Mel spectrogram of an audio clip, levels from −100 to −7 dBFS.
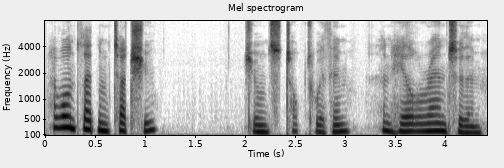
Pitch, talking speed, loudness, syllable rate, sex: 195 Hz, 205 wpm, -17 LUFS, 5.1 syllables/s, female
